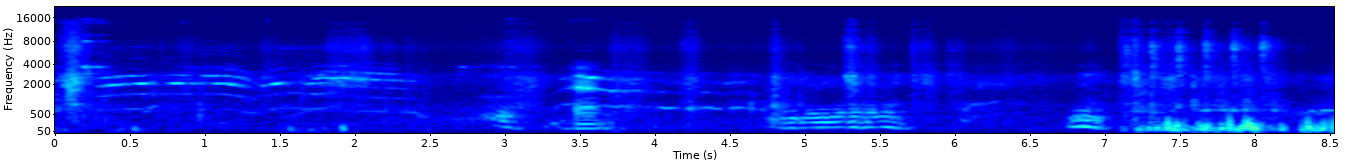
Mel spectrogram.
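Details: Cat at feeding time, a drawn-out high meow that bends down and then rises, followed by lower voiced sounds and a person speaking, with rustling and clattering near the end.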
